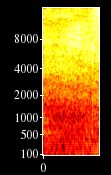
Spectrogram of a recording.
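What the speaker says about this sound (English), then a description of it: "you can hear kind of that really loud sizzling" Tomatoes hit a hot pan while deglazing, giving a steady, close crackling sizzle across a very short moment with no speech.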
